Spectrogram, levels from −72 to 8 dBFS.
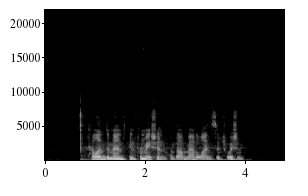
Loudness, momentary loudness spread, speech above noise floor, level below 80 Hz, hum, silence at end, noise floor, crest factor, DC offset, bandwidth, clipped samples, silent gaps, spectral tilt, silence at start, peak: -19 LUFS; 15 LU; 58 dB; -64 dBFS; none; 0.8 s; -77 dBFS; 18 dB; under 0.1%; 7.6 kHz; under 0.1%; none; -7 dB/octave; 0.7 s; -2 dBFS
